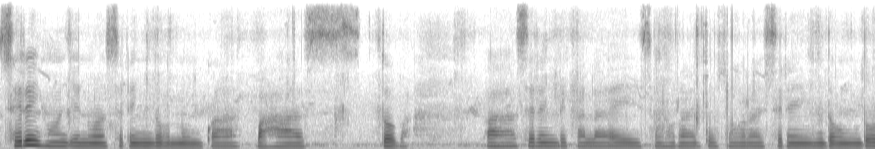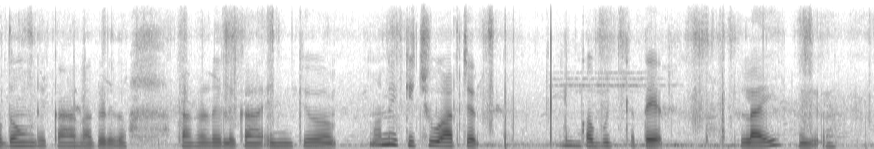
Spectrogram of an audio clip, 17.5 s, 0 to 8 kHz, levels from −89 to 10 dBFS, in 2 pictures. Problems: constant background noise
